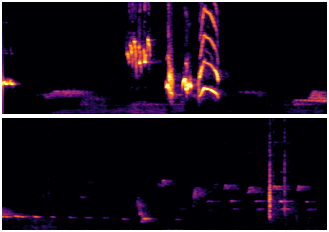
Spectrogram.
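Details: White-rumped shama in raging fighting song, kept as a training master: loud clustered chips and looping whistles, then quieter slurred whistles, a long falling note and scattered high notes.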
